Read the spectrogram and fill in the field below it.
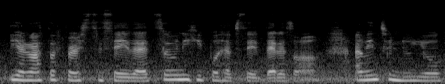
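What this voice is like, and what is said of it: South African accent, sounds British. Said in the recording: “You have the same funny, it's like a UK accent. ... British English from ... South Africa. ... are you from the UK? And I'm like, no, ... South Africa.”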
